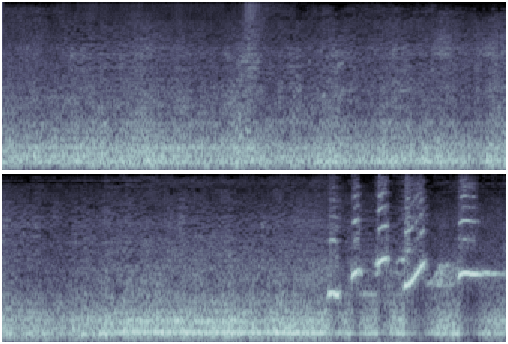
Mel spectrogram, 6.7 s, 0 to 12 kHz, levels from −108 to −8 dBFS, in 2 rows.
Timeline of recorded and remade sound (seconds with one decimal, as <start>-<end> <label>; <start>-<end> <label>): 0.0-3.4 remade; 3.4-5.3 recorded; 5.3-5.8 remade; 5.8-6.7 recorded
